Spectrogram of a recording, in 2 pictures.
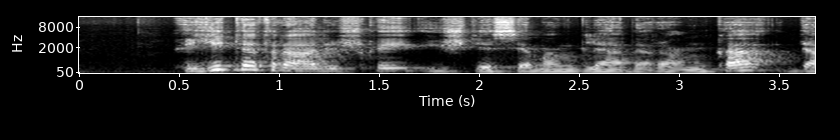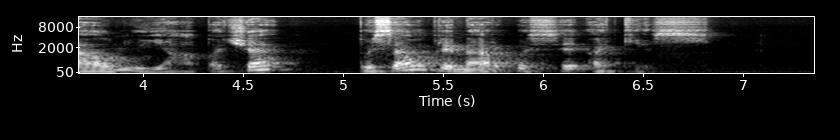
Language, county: Lithuanian, Kaunas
